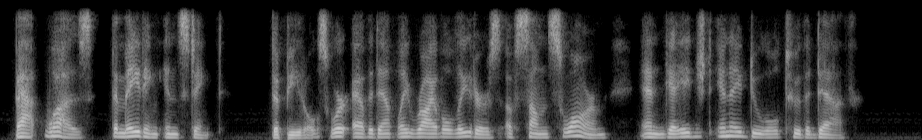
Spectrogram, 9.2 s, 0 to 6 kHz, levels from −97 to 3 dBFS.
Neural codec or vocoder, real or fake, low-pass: codec, 16 kHz in and 24 kHz out, 0.6 kbps, FocalCodec, streaming, 4096 codes; fake; 5.4 kHz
